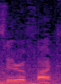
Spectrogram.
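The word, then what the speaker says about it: xerophyte: in off the road a zero fight is a ground dwelling plant spelt with an x not a z so doula ray wants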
